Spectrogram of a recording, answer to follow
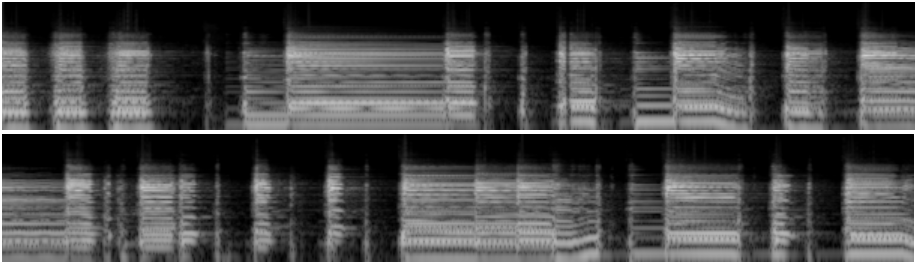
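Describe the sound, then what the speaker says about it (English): A Patrick James Eggle electric guitar rings out through an amplifier, playing sustained chords and melodic notes with a slightly effected, shimmering tone. "when it's set like this, the guitar sings"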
